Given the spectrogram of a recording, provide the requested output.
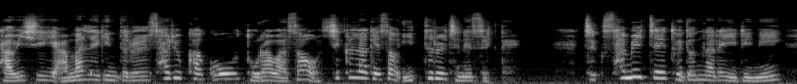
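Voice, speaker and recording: A woman talks at a very slow pace, her pitch swinging very widely. Noticeable background noise runs underneath. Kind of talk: scripture reading.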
